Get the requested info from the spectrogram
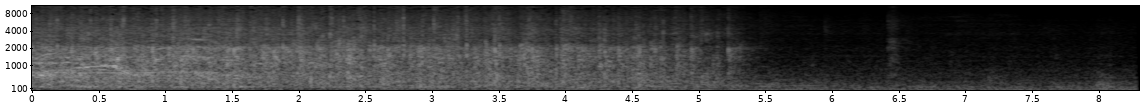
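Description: Audience applauding, a dense patter of many hands clapping that dies away about five seconds in.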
